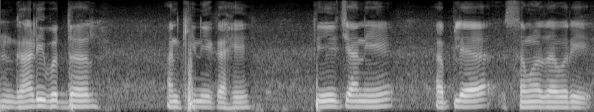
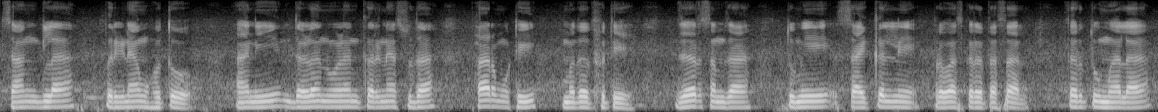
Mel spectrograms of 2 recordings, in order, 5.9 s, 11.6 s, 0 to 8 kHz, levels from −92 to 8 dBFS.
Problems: none marked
